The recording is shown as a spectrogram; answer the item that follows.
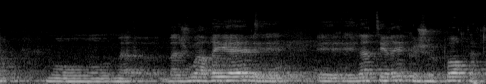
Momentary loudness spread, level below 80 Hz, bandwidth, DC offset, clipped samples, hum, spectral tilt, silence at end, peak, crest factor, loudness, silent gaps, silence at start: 11 LU; -46 dBFS; 11.5 kHz; under 0.1%; under 0.1%; none; -8 dB/octave; 0 s; -12 dBFS; 16 dB; -28 LUFS; none; 0 s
